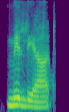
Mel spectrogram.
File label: "milliard", Indian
